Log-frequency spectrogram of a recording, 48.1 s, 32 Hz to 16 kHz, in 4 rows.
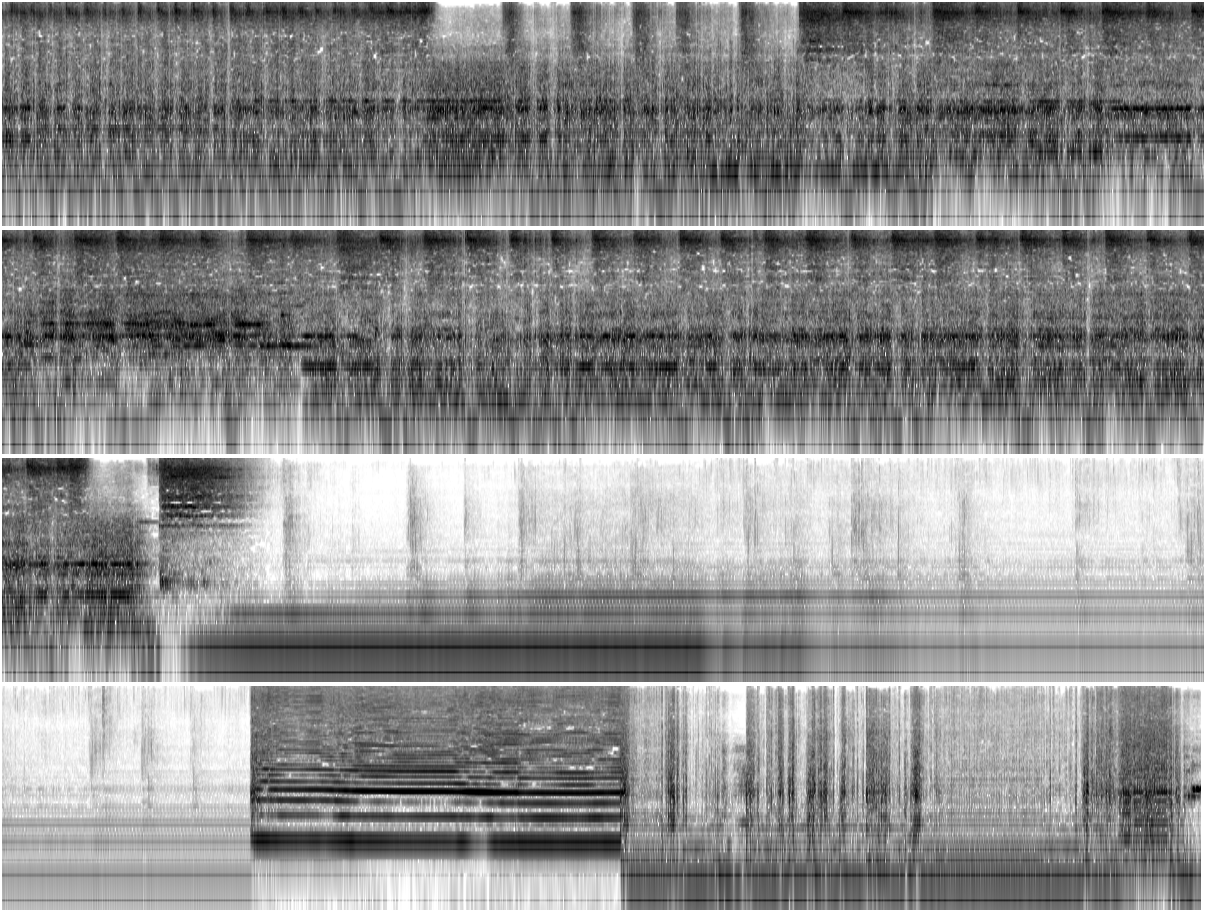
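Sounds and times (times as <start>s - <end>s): harsh distorted noise music: 0.0s - 48.0s
low steady hum: 26.3s - 43.4s.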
